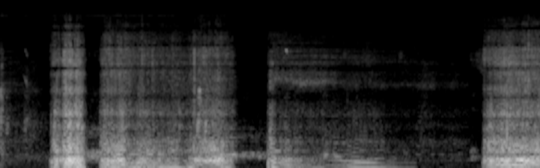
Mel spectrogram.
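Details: Sleeping dogs snoring with flapping lips, from a compilation: loud, rough, fluttering breaths in bursts of one to two seconds, split by abrupt cuts and short silences, with a low rumbling hum under each breath.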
